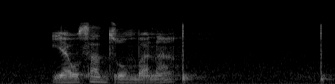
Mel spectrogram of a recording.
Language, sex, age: Venda, male, 39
